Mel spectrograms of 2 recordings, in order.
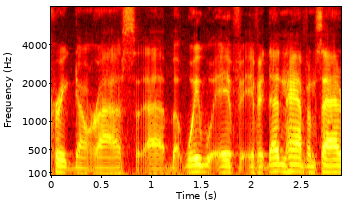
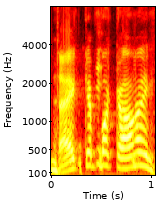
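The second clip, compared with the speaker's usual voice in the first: bad fake Indian accent, much higher pitch; 11 semitones higher, 10 dB louder than usual. Joking about someone's day job being a telemarketer, bad Indian telemarketer accent. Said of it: "That wasn't even a good Indian accent".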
